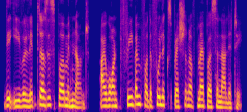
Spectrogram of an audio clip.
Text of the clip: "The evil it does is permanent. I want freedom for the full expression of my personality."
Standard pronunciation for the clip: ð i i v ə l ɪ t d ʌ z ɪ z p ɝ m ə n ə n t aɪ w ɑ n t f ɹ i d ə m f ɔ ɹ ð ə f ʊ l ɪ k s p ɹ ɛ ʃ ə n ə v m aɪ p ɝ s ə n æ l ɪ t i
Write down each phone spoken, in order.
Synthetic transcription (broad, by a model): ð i i v ə l ɪ t d ʌ z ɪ s p ɝ m ə n ə n t aɪ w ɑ n t f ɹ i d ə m f ɔ ɹ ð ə f ʊ l ɪ k s p ɹ ɛ ʃ ə n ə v m aɪ p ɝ s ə n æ l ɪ t i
